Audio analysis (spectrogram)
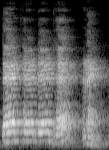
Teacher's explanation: मूर्धन्य जिसमें जिह्वा जो पूरी मुड़ जाती है ये बोलने में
